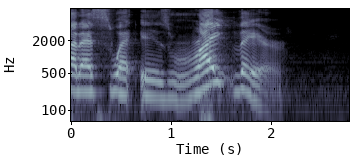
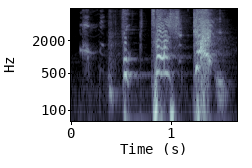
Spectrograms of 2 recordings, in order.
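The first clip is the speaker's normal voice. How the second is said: I'm a fucking Tasha K, much higher and loud; shrill boast; 12 semitones higher, 4 dB louder, faster than usual. Retold or imitated. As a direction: squeal the boast way up high. Same boast said twice.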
